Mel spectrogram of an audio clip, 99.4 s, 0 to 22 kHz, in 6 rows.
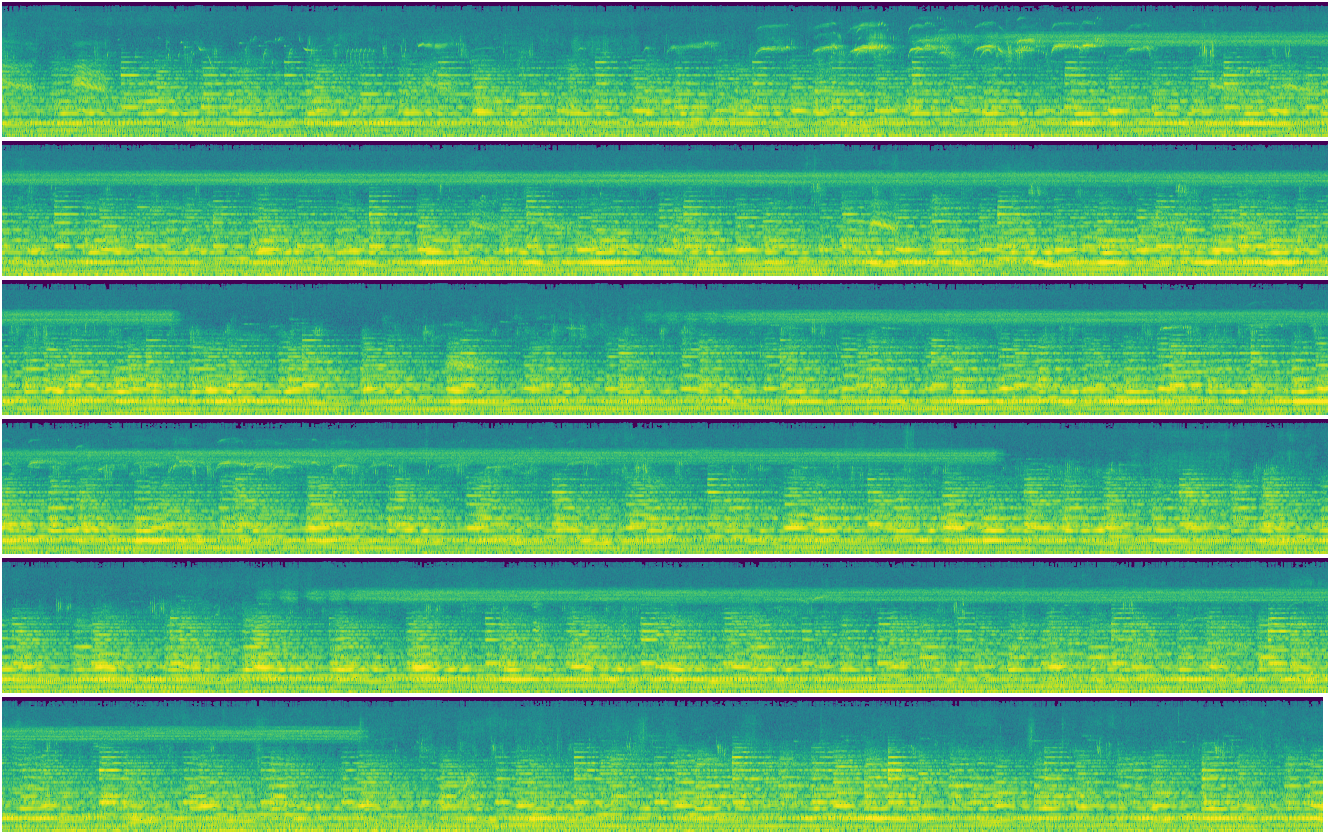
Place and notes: Montignac, Rue Du Calvaire, bees and bells
Montignac, France, 25 August 2008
